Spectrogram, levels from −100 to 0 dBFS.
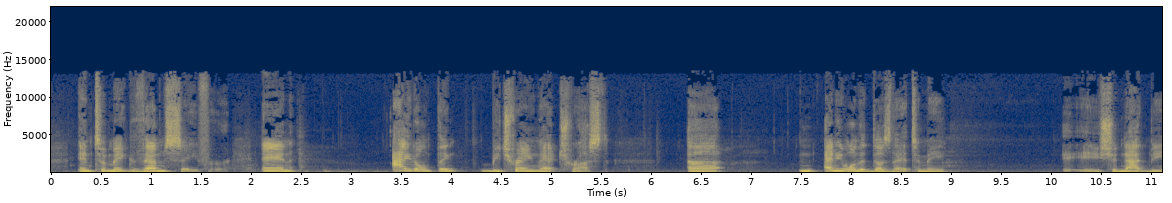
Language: English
